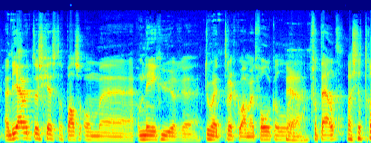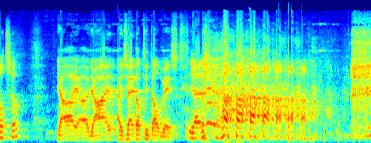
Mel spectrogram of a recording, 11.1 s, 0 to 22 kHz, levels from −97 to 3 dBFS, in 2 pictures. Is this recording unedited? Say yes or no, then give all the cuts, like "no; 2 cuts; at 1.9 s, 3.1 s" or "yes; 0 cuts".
yes; 0 cuts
